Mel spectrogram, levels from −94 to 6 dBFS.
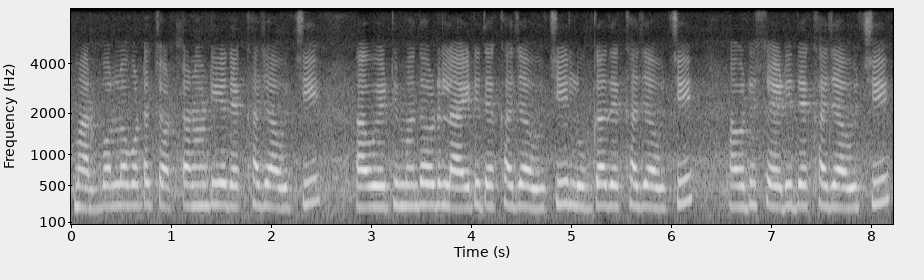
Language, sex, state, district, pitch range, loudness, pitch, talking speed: Odia, female, Odisha, Malkangiri, 250-270 Hz, -13 LUFS, 260 Hz, 130 wpm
